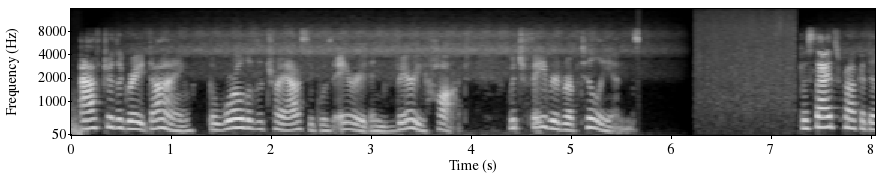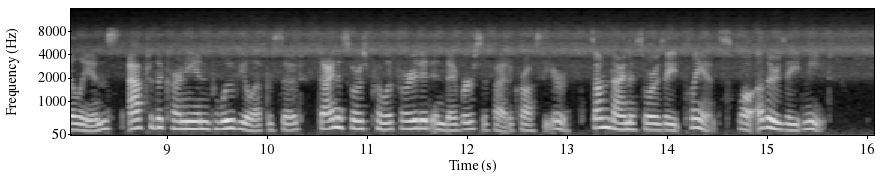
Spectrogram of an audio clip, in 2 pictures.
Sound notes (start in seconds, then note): 6.2 rain sounds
